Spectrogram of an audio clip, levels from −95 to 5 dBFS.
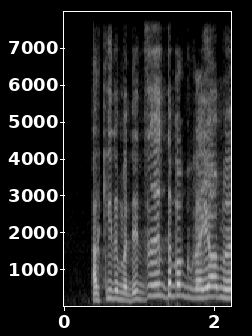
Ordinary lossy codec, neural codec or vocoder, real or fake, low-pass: none; codec, 16 kHz, 16 kbps, FreqCodec, smaller model; fake; none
